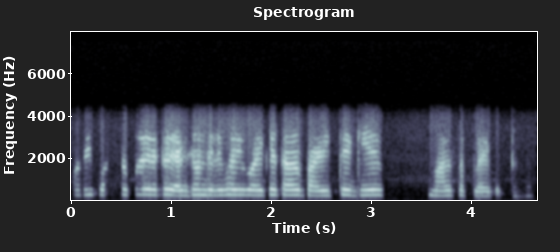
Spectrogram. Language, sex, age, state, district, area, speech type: Bengali, female, 30-45, West Bengal, Cooch Behar, urban, conversation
